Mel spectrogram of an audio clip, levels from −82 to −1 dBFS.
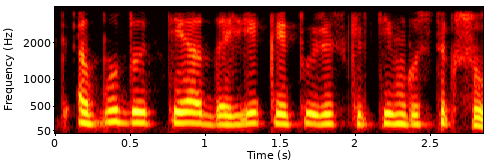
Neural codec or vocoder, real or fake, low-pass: codec, 16 kHz, 4 kbps, FreqCodec, smaller model; fake; 3.6 kHz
